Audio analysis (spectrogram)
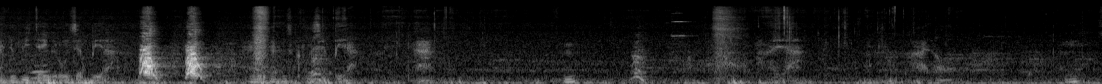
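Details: Biberach animal shelter dog Benno, sold online as a Landseer puppy, wary of a stranger. Two loud barks sound close together early, followed by softer scattered barks. Talking can be heard throughout.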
